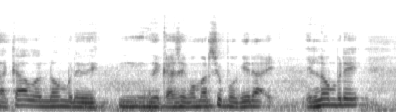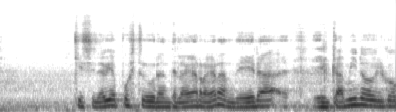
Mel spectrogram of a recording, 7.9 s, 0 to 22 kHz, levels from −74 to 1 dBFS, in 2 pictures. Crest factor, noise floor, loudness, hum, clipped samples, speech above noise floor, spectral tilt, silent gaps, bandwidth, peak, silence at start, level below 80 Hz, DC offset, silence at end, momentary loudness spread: 14 dB; -42 dBFS; -23 LUFS; none; under 0.1%; 20 dB; -7.5 dB/octave; none; 10.5 kHz; -10 dBFS; 0 s; -46 dBFS; under 0.1%; 0 s; 14 LU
